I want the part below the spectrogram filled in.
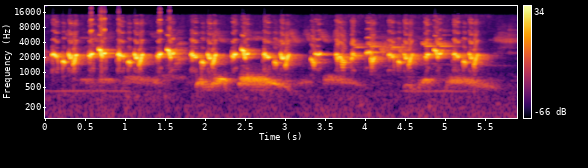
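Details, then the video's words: Sooty-headed bulbul in rapid continuous ropel-style song: a steady run of short bright chirped notes repeated several times a second, with softer lower warbled notes beneath, clean background. "Suara Ropel Burung Trucukan"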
